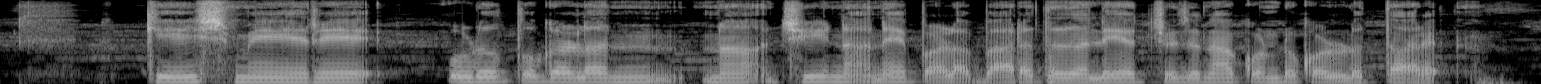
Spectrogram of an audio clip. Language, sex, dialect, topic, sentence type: Kannada, male, Mysore Kannada, agriculture, statement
